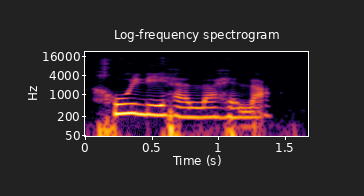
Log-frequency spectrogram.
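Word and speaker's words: Rolihlahla: رولی هلا هلا یا به تلفظ خودشان خولی هلا هلا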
